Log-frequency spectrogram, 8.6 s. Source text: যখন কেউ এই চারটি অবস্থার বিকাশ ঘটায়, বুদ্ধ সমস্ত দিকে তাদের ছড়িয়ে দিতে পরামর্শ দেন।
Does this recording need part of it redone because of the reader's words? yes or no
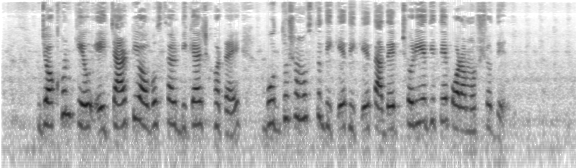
yes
